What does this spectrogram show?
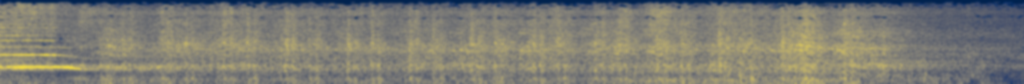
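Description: A Gatimaan Express passenger train passes at high speed, its wheels rattling in a fast, irregular clickety-clack over the rail joints as the coaches go by. The rattle fades away near the end. A train horn cuts off within the first second.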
